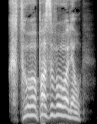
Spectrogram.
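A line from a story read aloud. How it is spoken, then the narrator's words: Wheezed. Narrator (Russian): просипел Гордуил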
